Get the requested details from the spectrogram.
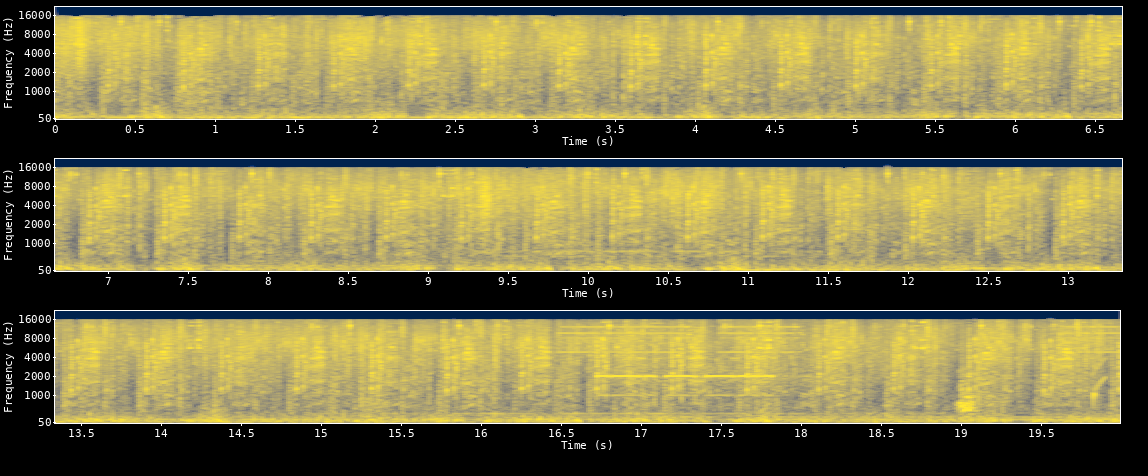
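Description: Footsteps run quickly through dry grass.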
